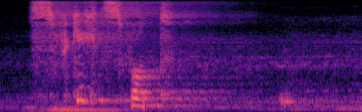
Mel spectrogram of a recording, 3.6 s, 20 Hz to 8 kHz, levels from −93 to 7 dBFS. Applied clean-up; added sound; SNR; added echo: none; none; none; reverberation time 1.8 s.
